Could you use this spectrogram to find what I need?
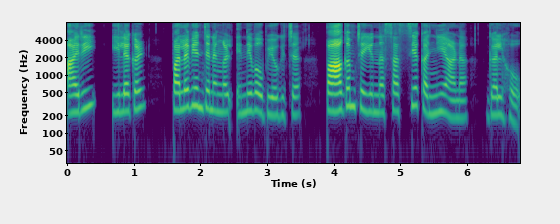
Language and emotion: Malayalam, neutral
